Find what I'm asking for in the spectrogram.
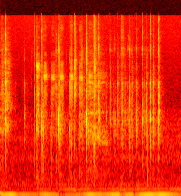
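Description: Computer keyboard typing in quick, irregular bursts of close clicks and key taps, steady throughout against a low background hum.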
